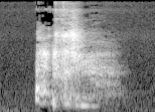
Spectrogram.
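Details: Adult with an ongoing mild cold, feeling sneezy with a sore throat, sneezes induced deliberately: a single forceful, explosive sneeze with a sharp hissing burst fading over about a second.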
